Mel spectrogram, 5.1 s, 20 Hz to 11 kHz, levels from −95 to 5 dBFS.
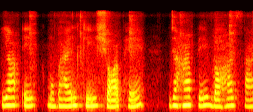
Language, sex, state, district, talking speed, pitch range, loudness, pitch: Hindi, female, Bihar, West Champaran, 120 wpm, 205-230 Hz, -17 LUFS, 220 Hz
